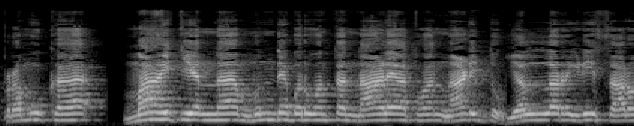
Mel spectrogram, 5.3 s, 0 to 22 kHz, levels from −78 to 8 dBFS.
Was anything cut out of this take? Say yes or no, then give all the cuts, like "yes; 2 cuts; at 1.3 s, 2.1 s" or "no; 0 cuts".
yes; 2 cuts; at 0.9 s, 4.2 s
